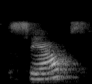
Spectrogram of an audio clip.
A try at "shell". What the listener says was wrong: Shell. No S. Shell.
